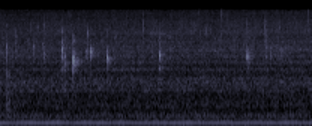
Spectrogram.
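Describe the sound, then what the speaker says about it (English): Crab and cheese wontons frying in hot oil, giving a steady close sizzle with scattered small pops and crackles, alone with no voices. "you can hear them sizzling, so you know that oil is all good"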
